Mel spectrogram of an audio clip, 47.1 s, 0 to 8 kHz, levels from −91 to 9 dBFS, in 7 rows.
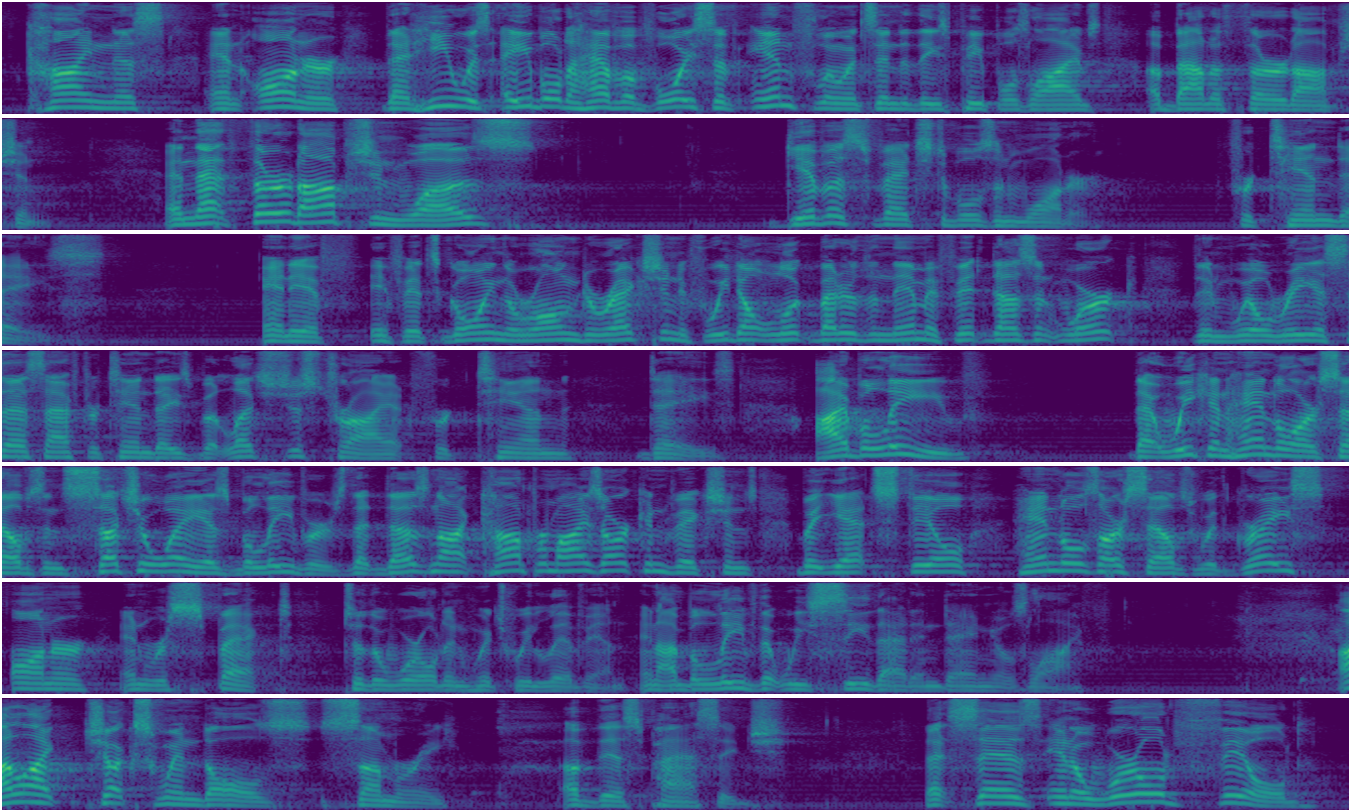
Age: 40-59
